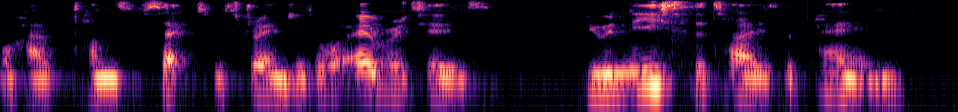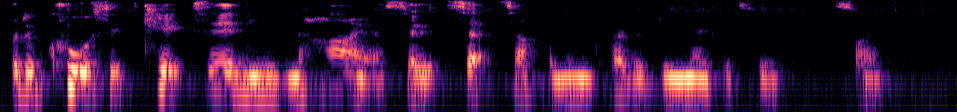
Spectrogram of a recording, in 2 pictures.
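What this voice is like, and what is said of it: English accent. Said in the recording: “I think it's an English accent”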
